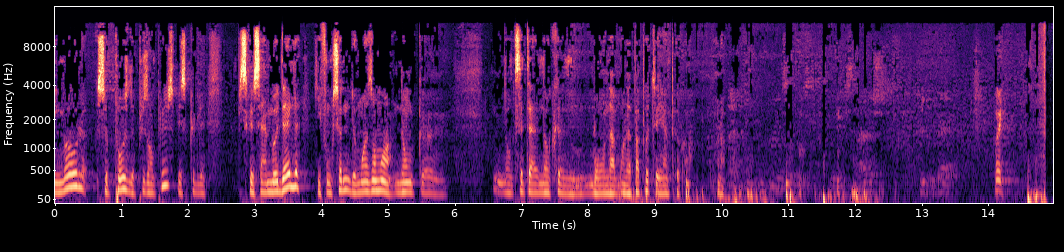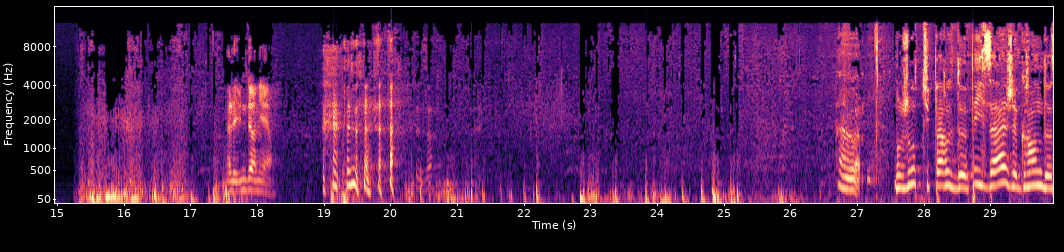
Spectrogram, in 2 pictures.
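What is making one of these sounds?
An elderly man speaks calmly into a microphone in an echoing hall.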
